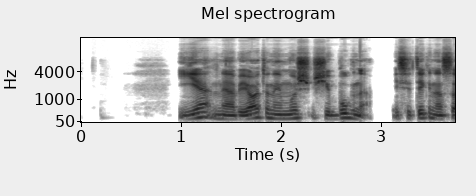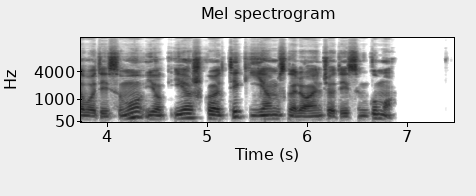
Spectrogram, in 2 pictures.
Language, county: Lithuanian, Tauragė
